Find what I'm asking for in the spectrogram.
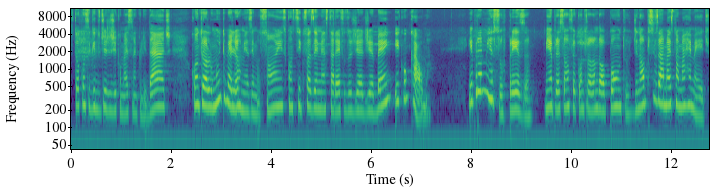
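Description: Recorded very cleanly against a silent background, a woman talks in a normal speaking voice, fairly high in pitch, at a fairly quick pace with ordinary pitch variation. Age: 40s. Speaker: course participant. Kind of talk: testimony.

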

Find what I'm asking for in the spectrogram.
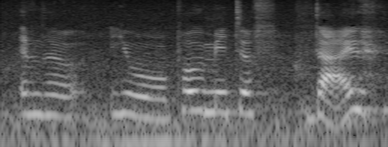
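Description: Noticeable noise sits in the background. A woman talks at a fairly slow speed. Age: 30s. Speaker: vegan fitness youtuber. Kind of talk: casual interview. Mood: relaxed, playful. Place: garden.

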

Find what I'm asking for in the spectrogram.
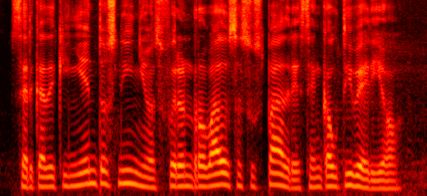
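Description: A man speaks in a serious tone at a fairly slow pace. His pitch is high, with ordinary variation. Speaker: news reader. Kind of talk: tv news report, scripted. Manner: formal, measured; serious, even-paced delivery.

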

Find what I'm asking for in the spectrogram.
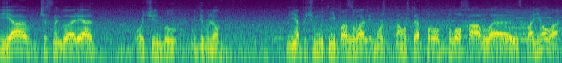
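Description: The speech moves at a moderate pace in a dry sound with no echo. Noticeable background noise runs underneath. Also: man. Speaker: traveler talking to a vlogger. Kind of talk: casual vlog chat. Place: street. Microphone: phone near.

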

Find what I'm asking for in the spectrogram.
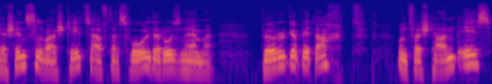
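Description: Against a quiet background, a man talks very slowly in a fairly low voice. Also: ordinary pitch variation. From Upper Bavaria, Rosenheim district; Upper Bavaria. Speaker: retired official and former city councillor; former city councillor, witness. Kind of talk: interview. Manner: halting. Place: home room.

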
